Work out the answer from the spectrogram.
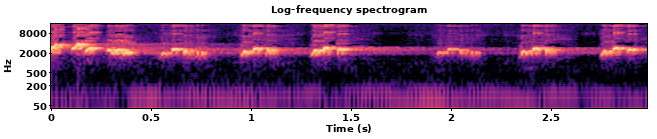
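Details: A Sooty-headed bulbul, a male in full song used as a lure and training recording, sings loud, bubbly chirping phrases, two or three quick notes at a time, about twice a second over a faint low hum.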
